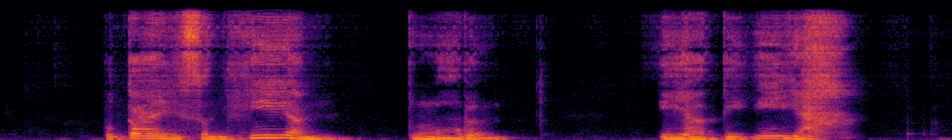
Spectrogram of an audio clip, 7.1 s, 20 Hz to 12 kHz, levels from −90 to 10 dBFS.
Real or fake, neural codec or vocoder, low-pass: fake; codec, 44.1 kHz, 2.6 kbps, DAC; 10.8 kHz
